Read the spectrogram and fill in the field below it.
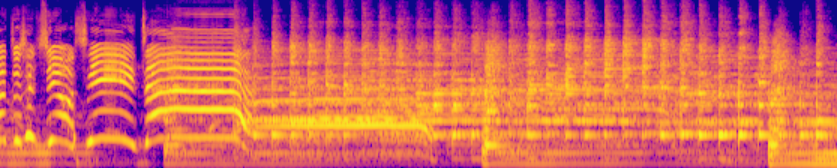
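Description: Protesters outside a US military base shout together while a gong and kkwaenggwari small gongs are beaten, loud ringing metallic strikes and sustained tones over a roaring crowd, with rapid rhythmic clangs toward the end.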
